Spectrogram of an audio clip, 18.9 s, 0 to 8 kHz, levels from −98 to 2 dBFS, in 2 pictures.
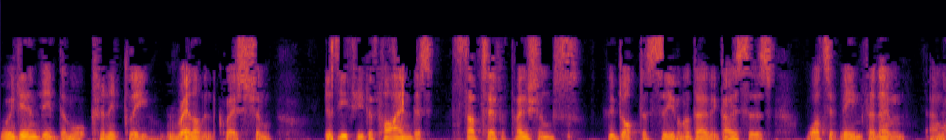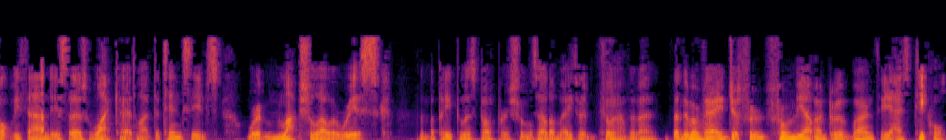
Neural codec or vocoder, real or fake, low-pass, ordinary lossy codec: codec, 24 kHz, 0.9 kbps, WavTokenizer, medium music audio release; fake; 7.2 kHz; MP3, 24 kbps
